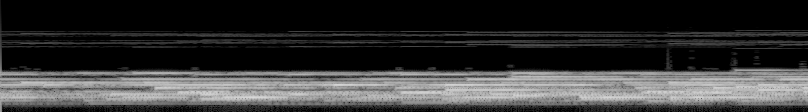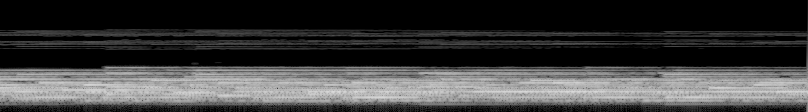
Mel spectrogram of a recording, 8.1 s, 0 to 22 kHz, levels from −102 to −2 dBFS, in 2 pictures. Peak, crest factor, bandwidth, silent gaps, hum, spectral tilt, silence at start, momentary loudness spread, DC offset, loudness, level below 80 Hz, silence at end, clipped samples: -10 dBFS; 12 dB; 8 kHz; none; none; -5.5 dB/octave; 0 s; 4 LU; under 0.1%; -22 LUFS; under -90 dBFS; 0 s; under 0.1%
